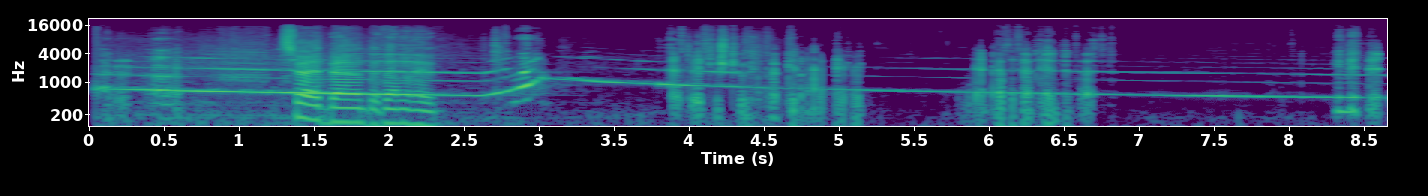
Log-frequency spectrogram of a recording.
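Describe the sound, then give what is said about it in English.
Ambulance siren driving through Aleppo: a loud wail that holds, sweeps sharply upward, then slowly falls in pitch, with people talking over it. “And this is an ambulance driver taking me from one hospital to another.”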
